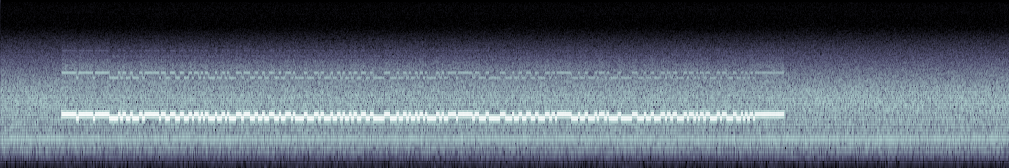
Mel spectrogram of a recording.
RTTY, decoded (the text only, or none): WIJ ZULLEN DIT DEBAT IN HET NAJAAR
